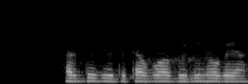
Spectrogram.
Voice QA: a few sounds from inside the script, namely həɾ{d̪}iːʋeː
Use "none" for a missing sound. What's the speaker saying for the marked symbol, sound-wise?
d̪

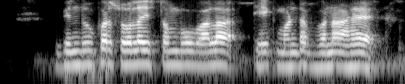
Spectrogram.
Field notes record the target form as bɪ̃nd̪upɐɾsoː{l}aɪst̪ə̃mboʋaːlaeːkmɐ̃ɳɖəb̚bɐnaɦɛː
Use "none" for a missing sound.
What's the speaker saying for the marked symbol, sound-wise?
l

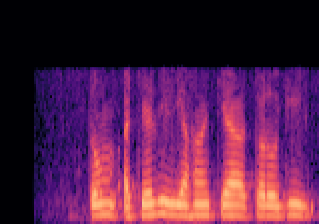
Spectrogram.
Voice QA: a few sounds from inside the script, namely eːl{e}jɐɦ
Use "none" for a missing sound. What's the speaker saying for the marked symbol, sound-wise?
i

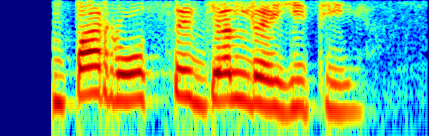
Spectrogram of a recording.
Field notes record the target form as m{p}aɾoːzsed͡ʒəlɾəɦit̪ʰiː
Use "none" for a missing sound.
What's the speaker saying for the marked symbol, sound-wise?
p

